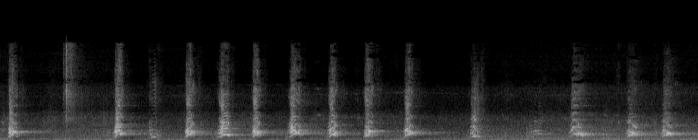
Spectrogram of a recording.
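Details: Excited Boston Terrier in a car reacting to the windshield cleaner, letting out rapid, choppy barks and yips in quick bursts, some clustered closely, with a short lull midway.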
